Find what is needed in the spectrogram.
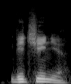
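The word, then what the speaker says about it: Vitinha: Um, this is another player, Vichia. Portuguese. That's how they pronounce it. Vicha. Yeah. So, the T has a little ch in like Yeah. Oh, yeah. Yeah. Portuguese is like a ch.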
